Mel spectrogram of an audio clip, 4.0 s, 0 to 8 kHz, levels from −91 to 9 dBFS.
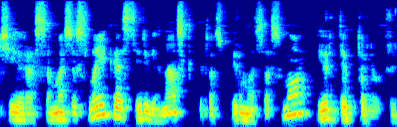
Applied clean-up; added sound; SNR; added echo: classical method Wiener filter.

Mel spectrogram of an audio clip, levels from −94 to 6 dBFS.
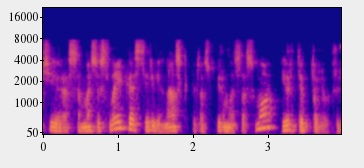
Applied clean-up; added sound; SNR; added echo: neural mask model Resemble Enhance denoiser.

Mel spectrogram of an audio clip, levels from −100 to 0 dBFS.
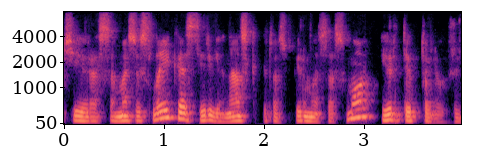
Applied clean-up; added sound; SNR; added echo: none; none; none; none.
